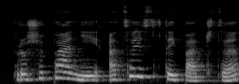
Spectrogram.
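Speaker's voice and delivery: plain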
